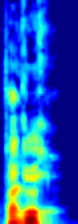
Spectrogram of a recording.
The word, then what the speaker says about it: Van Gogh: Van Gogh.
